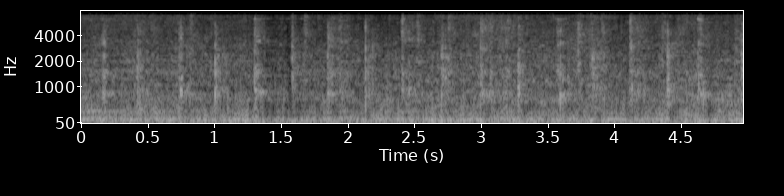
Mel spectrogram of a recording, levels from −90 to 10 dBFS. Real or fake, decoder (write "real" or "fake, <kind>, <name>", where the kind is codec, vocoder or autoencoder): fake, vocoder, HiFi-GAN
